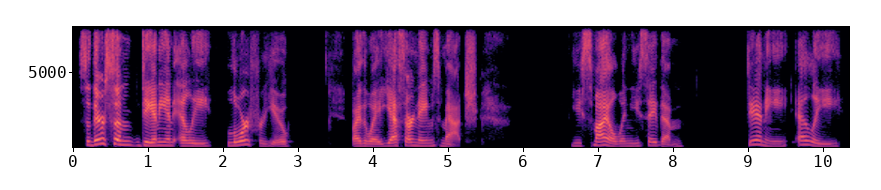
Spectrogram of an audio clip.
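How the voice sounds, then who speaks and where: A woman hosting a casual livestream, talking in an animated, rambling and self-deprecating way. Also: mid-range voice, slow, pauses often, no room sound, studio quality. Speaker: livestream host.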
